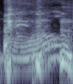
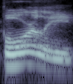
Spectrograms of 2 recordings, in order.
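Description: First: The name is said without an R sound. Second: The name is said with an R sound. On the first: The speaker calls it wrong. "I've been saying Borle" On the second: The speaker calls it right. "but it's Borle"

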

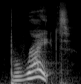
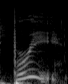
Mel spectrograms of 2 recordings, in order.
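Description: First: The ending is said as spelled, 'bright'. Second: The ending is said without the t, 'bree'. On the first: The speaker calls it wrong. "it's spelled like Kirkcudbright. Bright" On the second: The speaker calls it right. "And it's Brie"

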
